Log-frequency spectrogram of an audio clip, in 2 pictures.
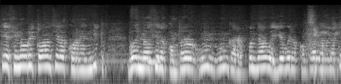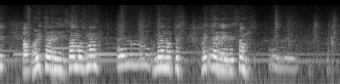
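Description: A man talks with emotion close by.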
